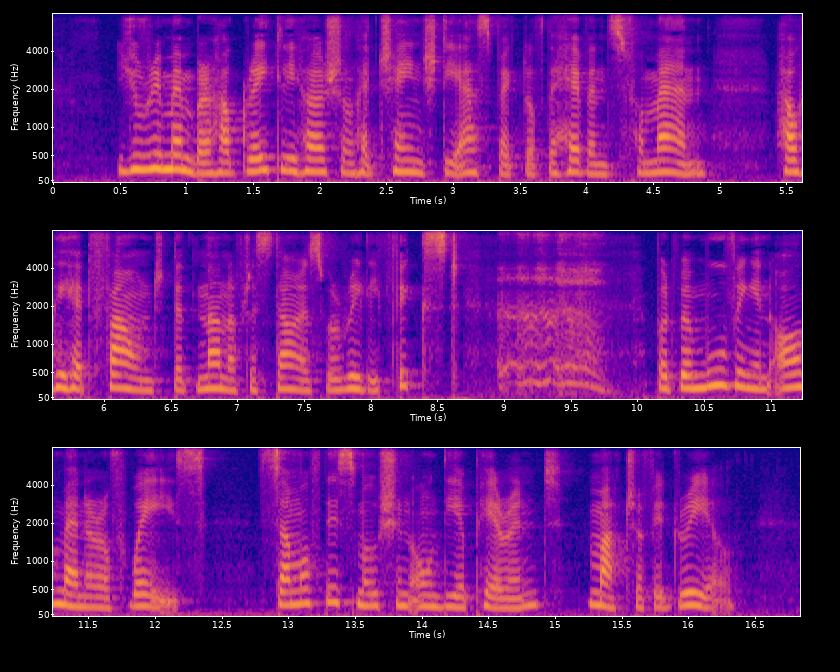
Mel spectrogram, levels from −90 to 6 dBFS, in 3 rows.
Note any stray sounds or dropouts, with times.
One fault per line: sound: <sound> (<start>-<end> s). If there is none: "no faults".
sound: throat clearing (8.9-9.9 s)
